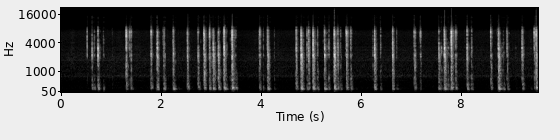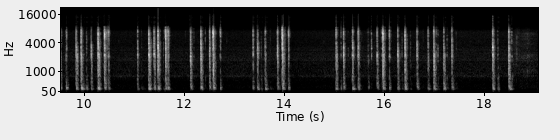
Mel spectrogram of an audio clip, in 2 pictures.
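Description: Typing on a computer keyboard while filling in a spreadsheet: close, crisp key clicks in quick irregular bursts with short pauses, steady through the whole stretch and heard alone.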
